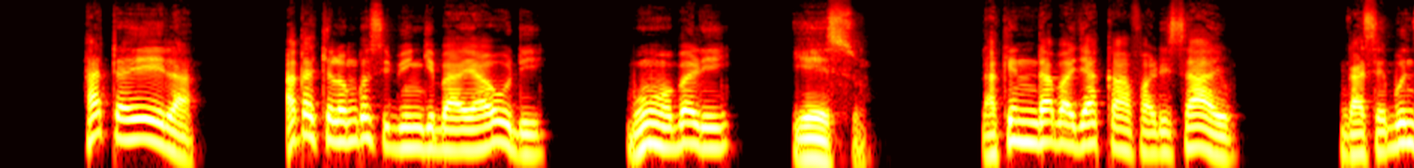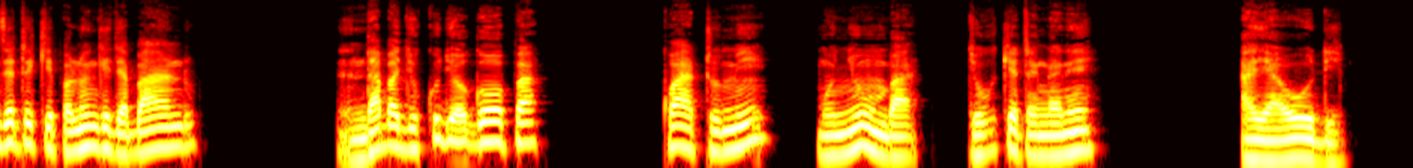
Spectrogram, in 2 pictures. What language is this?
Matengo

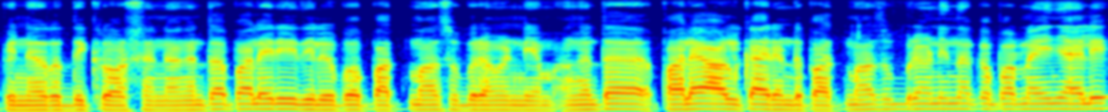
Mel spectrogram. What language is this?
Malayalam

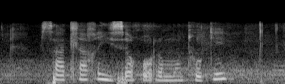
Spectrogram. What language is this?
Tswana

